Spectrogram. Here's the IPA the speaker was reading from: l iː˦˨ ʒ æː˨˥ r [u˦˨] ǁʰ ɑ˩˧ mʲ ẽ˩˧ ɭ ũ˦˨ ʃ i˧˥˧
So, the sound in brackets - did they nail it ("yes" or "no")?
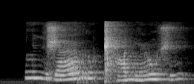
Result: yes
